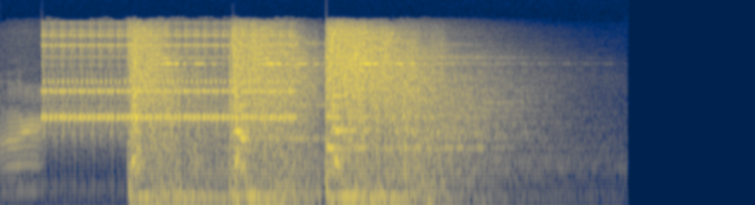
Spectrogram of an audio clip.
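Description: A bright, cheerful jingle plays with chiming stars.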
